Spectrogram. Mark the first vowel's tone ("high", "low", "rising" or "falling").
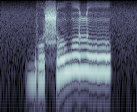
low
